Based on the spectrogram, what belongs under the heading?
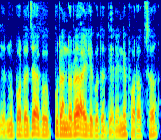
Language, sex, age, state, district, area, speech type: Nepali, male, 30-45, West Bengal, Darjeeling, rural, spontaneous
